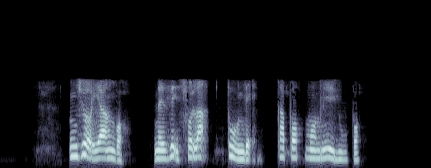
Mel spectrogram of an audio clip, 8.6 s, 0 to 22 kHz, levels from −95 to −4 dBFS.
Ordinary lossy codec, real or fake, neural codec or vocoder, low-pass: AAC, 16 kbps; fake; codec, 16 kHz, 4 kbps, FunCodec, trained on LibriTTS, 50 frames a second; 3.6 kHz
